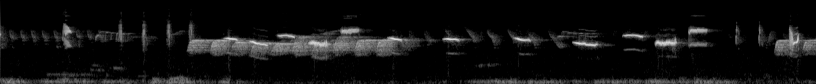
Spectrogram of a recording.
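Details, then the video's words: Vigorously singing Horsfield's bush lark, its gacor song full of isian phrases: a continuous warbling, twittering stream of varied high notes and slurred whistles with short pauses, over faint low sounds. "BURUNG BRANJANGN GACOR FUL ISIAN"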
